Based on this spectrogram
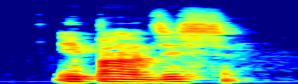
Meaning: third-person plural imperfect subjunctive of épandre
- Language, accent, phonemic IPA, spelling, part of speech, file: French, Canada, /e.pɑ̃.dis/, épandissent, verb, LL-Q150 (fra)-épandissent.wav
